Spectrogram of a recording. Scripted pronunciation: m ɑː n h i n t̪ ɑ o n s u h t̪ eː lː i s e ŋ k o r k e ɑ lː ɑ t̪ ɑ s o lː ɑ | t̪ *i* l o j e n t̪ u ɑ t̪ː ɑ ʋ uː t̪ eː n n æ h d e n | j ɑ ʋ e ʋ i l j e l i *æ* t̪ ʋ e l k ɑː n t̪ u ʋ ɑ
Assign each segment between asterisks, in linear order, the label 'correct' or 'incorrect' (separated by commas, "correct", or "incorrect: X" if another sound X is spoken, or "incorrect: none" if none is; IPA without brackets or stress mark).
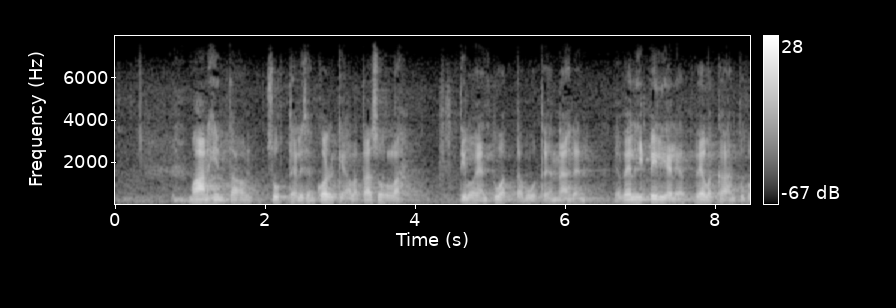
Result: correct, correct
